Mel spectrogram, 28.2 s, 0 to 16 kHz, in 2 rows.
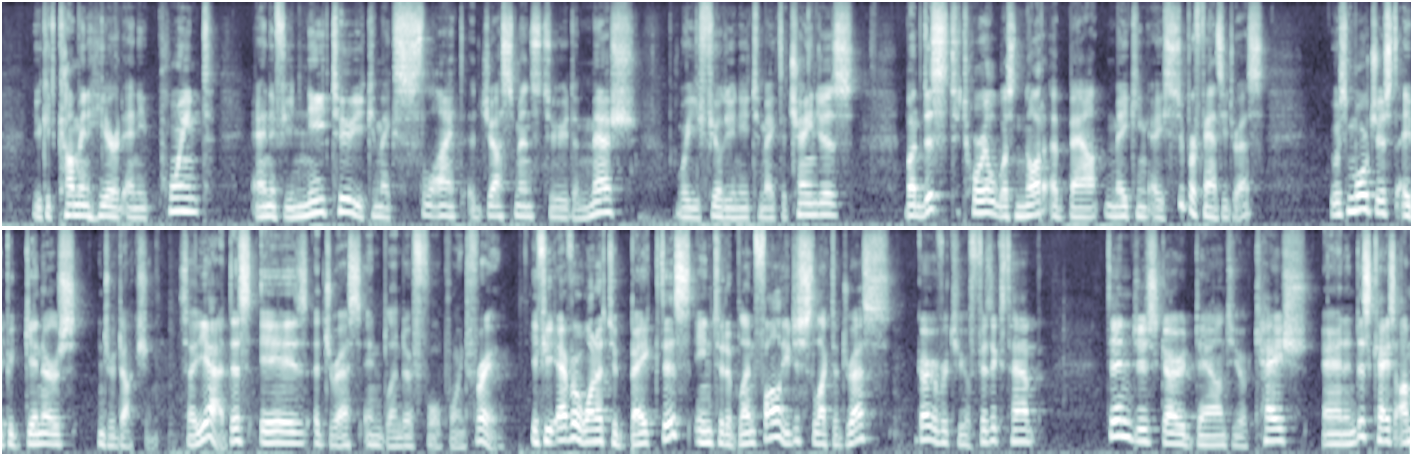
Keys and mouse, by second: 0.6 alt+a, 1.5 click, 2.0 click, 3.0 g, 6.0 Tab, 6.3 z, 7.0 middle click, 7.6 space, 13.0 alt+a, 15.7 shift+Left, 15.7-16.1 middle drag, 15.7 space, 16.2 space, 19.2 shift+Left, 19.2 ctrl+s, 21.0 middle click, 21.7 click, 27.5-28.1 drag.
